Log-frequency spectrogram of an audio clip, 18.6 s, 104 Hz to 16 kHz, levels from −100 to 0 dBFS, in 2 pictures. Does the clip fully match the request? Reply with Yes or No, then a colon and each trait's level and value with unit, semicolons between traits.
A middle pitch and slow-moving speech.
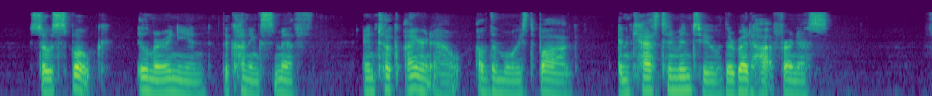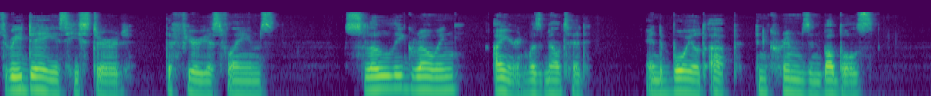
No: low, 125 Hz; slow, 130 wpm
